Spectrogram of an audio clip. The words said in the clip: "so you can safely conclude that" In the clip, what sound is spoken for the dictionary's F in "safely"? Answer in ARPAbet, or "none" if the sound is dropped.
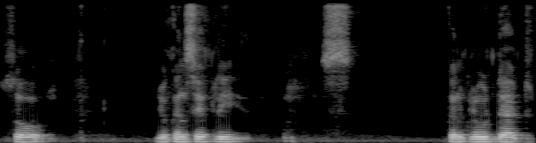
P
